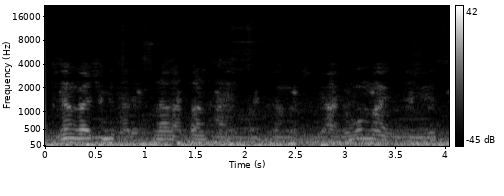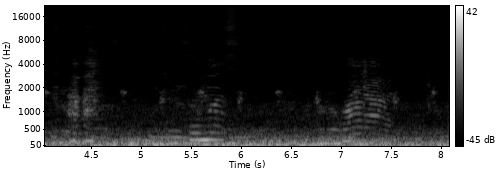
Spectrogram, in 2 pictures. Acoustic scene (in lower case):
car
